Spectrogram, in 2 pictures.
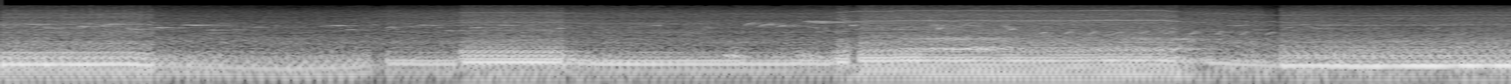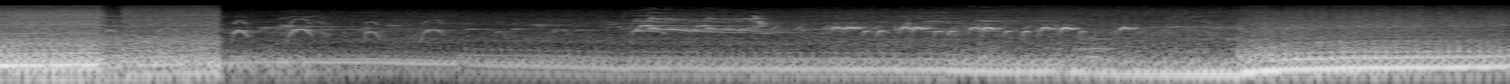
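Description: A sports car engine roars and revs up and down as the car speeds along.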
